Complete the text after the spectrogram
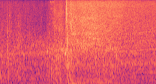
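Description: A gun fires with a sharp bang.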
